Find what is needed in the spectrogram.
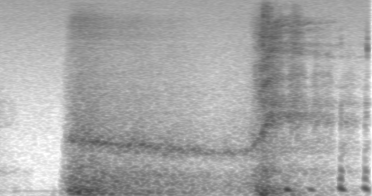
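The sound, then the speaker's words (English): A deep breath is taken alone: a long, airy inhale holds steady for about a second and a half, then gives way to a few shorter, softer puffs. “Let me take a breath.”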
